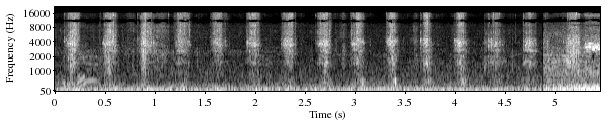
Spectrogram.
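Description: Hand fish scaler scraping the scales off a large grouper in rapid, even strokes, about four a second. Near the end a low hum comes in under the scraping.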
